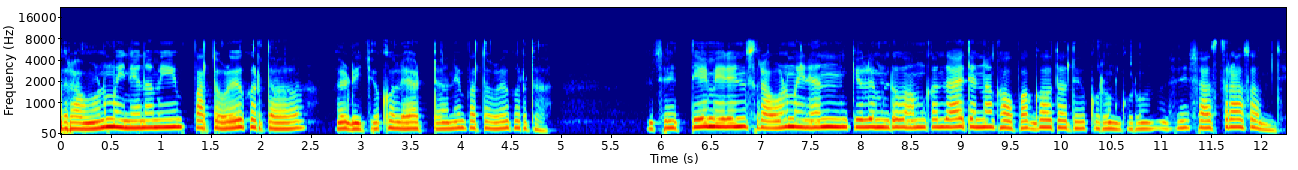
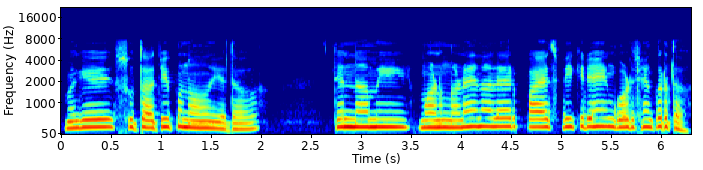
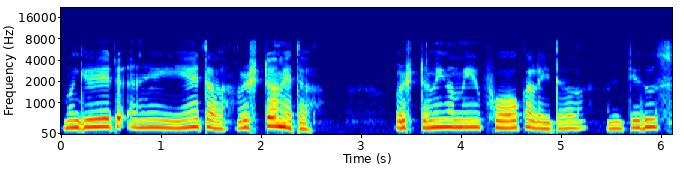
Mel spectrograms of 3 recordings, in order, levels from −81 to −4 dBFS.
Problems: background sounds at intervals, background conversations at intervals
